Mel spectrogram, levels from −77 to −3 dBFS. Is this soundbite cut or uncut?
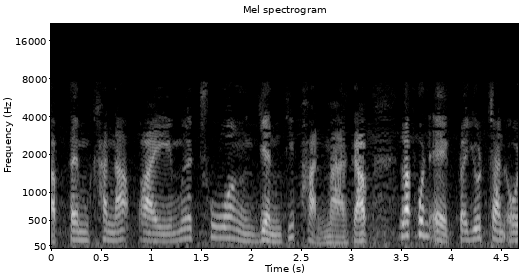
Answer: uncut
